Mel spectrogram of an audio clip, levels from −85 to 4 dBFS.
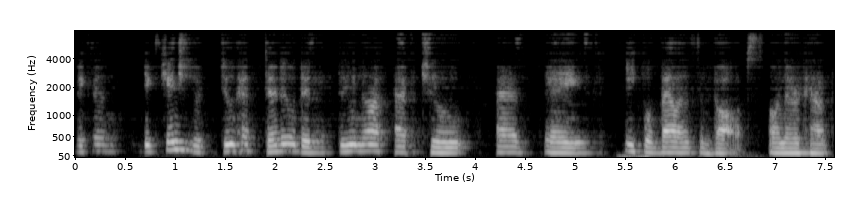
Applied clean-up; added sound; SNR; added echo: neural mask model DeepFilterNet 3.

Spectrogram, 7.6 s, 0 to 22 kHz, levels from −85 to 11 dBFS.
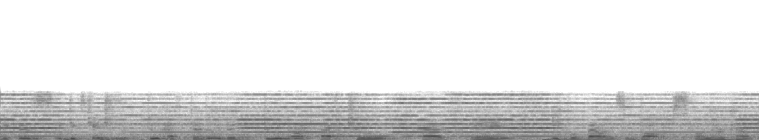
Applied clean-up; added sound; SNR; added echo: none; Bowed string instrument; 2 dB; reverberation time 0.6 s.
